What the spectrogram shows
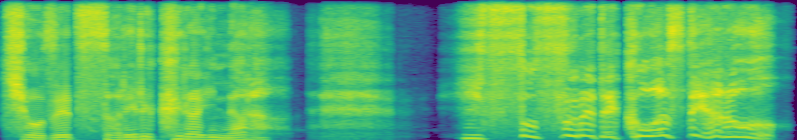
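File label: vox dialogue, voices, Japanese; Shakmeh; kingsraid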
